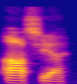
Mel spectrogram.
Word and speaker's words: Asia: only recently found out yes pronounced Ostia yes there's a friend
